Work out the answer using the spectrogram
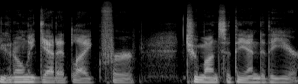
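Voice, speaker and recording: A man with a Wisconsin accent and a bright, sharp tone, dry and close with no echo, on a very clean recording with a silent background. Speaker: band member. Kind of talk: casual chat. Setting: livestream Q&A in his basement.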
